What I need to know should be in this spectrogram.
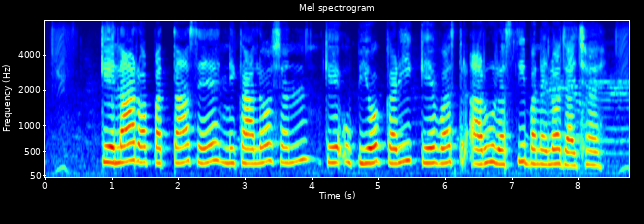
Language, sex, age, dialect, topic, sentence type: Maithili, female, 18-24, Angika, agriculture, statement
